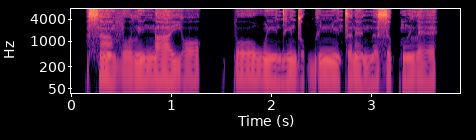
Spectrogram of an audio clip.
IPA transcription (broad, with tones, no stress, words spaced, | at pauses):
sã˦˨ vo˨lĩ˧ŋaː˦jɔ˦ | poː˦wĩ˨ dĩ˦ do˧ɡ͡bɨ˧ ɲĩ˨tə˧ɾɛ̃˨nə˨ zə˨kʷĩ˧lɛ˧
